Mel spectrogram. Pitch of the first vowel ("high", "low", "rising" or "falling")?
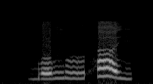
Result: rising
